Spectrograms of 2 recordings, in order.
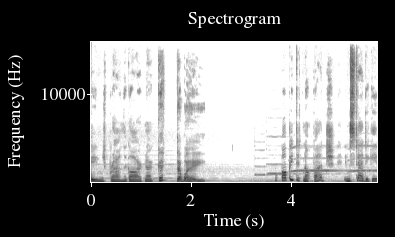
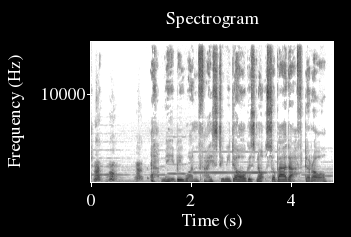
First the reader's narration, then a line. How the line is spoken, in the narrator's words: he muttered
